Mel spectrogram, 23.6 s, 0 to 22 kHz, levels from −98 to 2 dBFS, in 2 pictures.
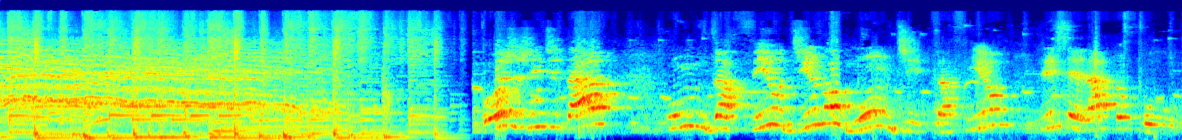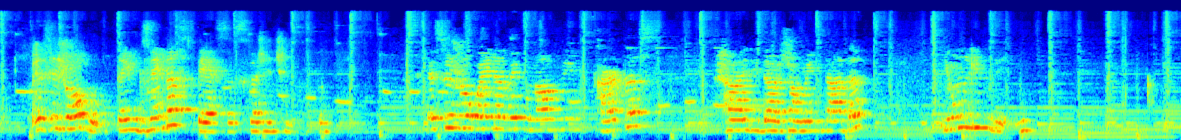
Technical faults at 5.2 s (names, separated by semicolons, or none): none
